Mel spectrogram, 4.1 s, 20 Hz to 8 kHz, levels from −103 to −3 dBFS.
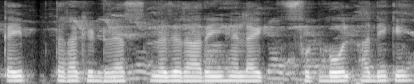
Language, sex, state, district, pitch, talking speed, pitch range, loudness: Hindi, male, Chandigarh, Chandigarh, 155 Hz, 175 wpm, 150-160 Hz, -15 LUFS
